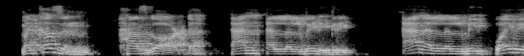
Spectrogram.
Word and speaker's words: LLB: So LLB starts with or begins with the sound of vowel sound of A.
